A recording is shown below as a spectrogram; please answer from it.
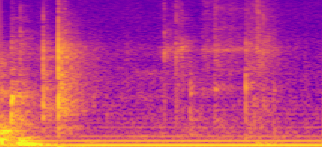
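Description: A few light clicks and rustles of hands handling LEGO bricks and turning a page of the paper instruction booklet, over a steady low hum.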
